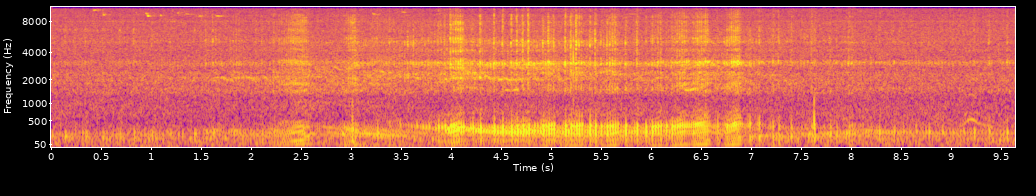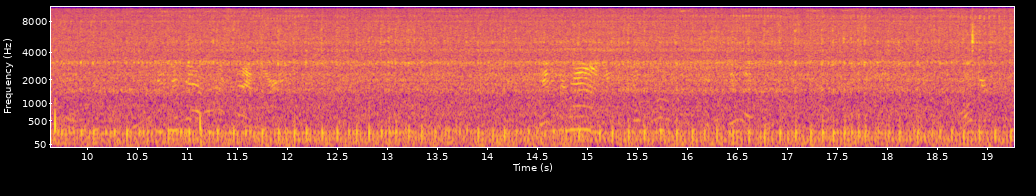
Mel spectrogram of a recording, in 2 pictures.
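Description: Trials motorcycle engine revving in bursts as the bike climbs over rocks, loudest from about four to seven seconds in, then settling back to a lower steady run.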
